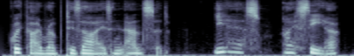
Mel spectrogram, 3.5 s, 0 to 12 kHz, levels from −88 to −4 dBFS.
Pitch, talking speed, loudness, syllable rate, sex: 195 Hz, 170 wpm, -21 LUFS, 5.3 syllables/s, female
